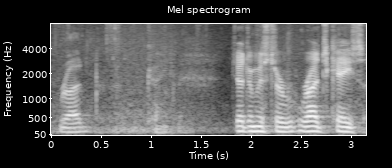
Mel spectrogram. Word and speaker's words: Ruud: your last name r-u-u-d how you pronounce it Road Rudd okay judgment Mr Raj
